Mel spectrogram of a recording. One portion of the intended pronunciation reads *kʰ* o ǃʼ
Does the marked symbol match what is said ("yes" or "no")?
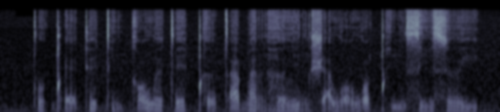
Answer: no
